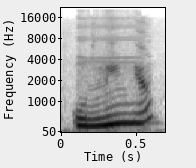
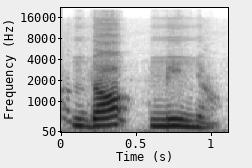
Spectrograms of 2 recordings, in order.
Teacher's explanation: el singular tiene la boca normal un niño pero el plural tiene la vocal abierta dos niños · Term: apertura vocal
